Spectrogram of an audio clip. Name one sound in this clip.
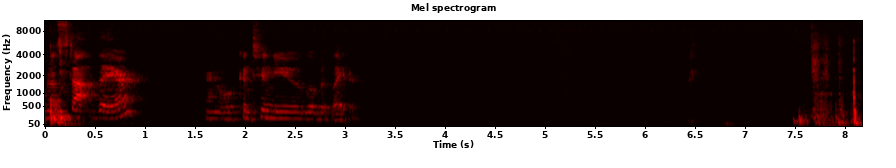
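A woman speaks calmly and clearly close by, pausing between phrases.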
